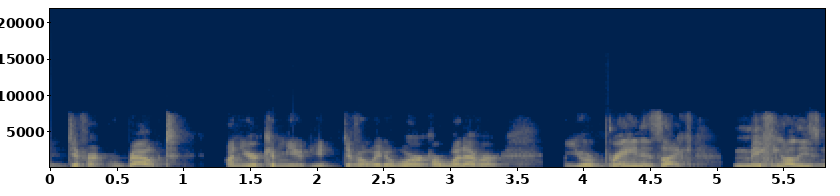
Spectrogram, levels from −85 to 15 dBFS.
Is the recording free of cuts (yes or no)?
no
